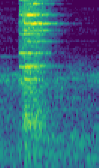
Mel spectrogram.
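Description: A single bright metallic clink of a spoon against something during a Telugu home experiment checking heated items one by one, a short ringing tap that fades quickly over faint background.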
